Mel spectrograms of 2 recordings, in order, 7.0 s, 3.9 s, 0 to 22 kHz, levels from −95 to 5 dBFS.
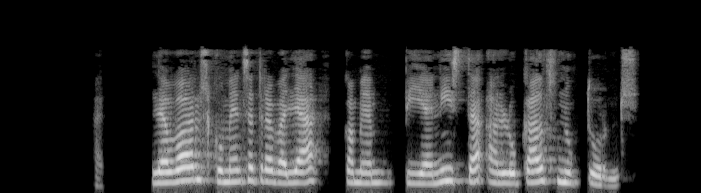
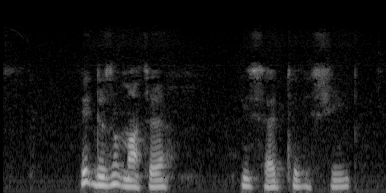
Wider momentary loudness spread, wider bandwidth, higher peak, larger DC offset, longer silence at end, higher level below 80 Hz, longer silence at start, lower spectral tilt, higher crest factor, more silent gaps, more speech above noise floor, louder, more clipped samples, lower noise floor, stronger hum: about the same, 12 LU vs 11 LU; second, 8.2 kHz vs 11.5 kHz; first, -2 dBFS vs -16 dBFS; neither; first, 0.65 s vs 0.4 s; about the same, -66 dBFS vs -68 dBFS; first, 0.95 s vs 0.8 s; second, -4.5 dB/octave vs -9 dB/octave; about the same, 16 dB vs 18 dB; first, 1.09-1.51 s, 3.31-3.44 s, 3.95-4.05 s, 5.81-5.86 s vs none; first, over 73 dB vs 38 dB; first, -17 LUFS vs -33 LUFS; neither; first, under -90 dBFS vs -69 dBFS; neither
